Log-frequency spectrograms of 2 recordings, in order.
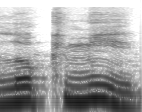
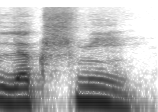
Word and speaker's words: লক্ষ্মী: লিখতে হয় ক্ষিয় ক্ষমা ব্রহ্মা আচ্ছা লক্ষ্মী আর লক্ষ্মী আমরা এই উচ্চারণটা একটু দেখি লক্ষী আমরা কিন্তু উচ্চারণ করি লক্ষী লিখি কিন্তু লক্ষমী ঠিক আছে আর মানে হিন্দি ভাষায় উচ্চারণ করে লক্মী পুরা ভাঙ্গা ভাঙ্গা যে শব্দটা ক মদিনার স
